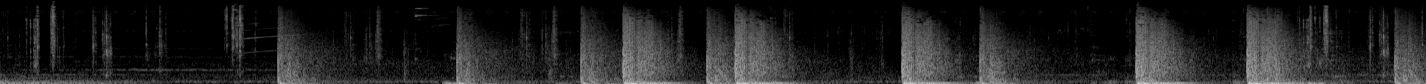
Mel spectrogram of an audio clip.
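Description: Gunfire in the video game Fallout: New Vegas comes as a series of sharp, fairly quiet shots, single cracks and short bursts, spaced irregularly over a low background.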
